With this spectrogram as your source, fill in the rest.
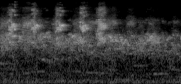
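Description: Birds chirp and tweet around a home kitchen garden, with bright, repeated high calls in a steady rhythm at moderate distance. No one is speaking.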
